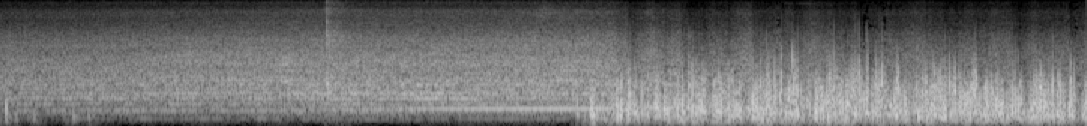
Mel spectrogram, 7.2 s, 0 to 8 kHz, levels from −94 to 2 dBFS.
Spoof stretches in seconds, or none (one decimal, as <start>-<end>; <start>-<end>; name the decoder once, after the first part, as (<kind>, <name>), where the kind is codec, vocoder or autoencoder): 1.9-2.8 (vocoder, Vocos); 4.3-5.0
